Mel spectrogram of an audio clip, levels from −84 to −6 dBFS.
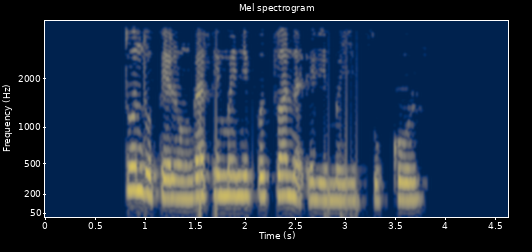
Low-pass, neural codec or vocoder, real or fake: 3.6 kHz; none; real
